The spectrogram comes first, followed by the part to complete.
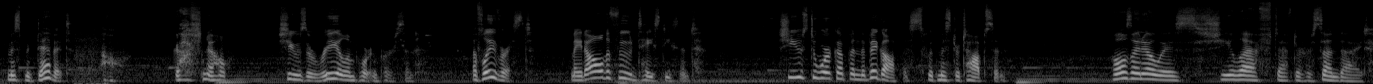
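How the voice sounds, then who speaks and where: A woman's voice: medium pitch, lively intonation, moderate pace, soft background music, close to an everyday voice. A woman voicing a plain-spoken, working-class townswoman in video game dialogue, with a homespun drawl and country grammar. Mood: folksy, wistful.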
